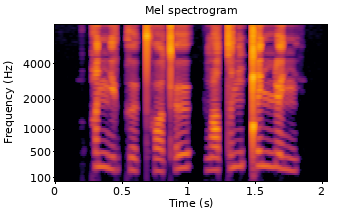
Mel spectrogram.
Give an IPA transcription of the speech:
q ə˥ nʲ ə˞˩ k ʉ˩ t̪ʰ ɔ˩ tʼ ʉ˥ | ɳ ʉ˩ tˤ ə˥ nʲ ǃ i˥ nʲ ɳ e˩ nʲ

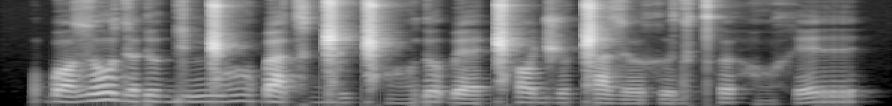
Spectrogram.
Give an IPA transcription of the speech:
ɓ ɔ z o d ɵ ɗ ɯ ɡ i ŋ͡ǁ ɔ̤ ɓ a t͡s ɡ͡ǁ i ǁʰ ɔ̤ ɗ ʊ ɓ ɛ ǁʰ ɔ d͡ʒ ʊ ǁ a z ɵ x ɯ d ʊ t̪ʰ ɵ h ɔ̤ x e r

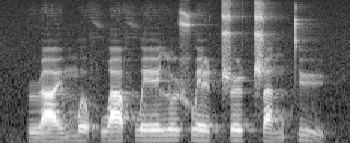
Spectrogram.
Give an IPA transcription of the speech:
ɻ a˧˥ ɪ̯ m ɤ˥˩ f w ä˥ f w e˥ ɪ̯ l u˥ ʂ w e˥˩ ɪ̯ ʈ͡ʂ ɻ̩˥ ʈ͡ʂ a˧˥ n t̪ y˥˩

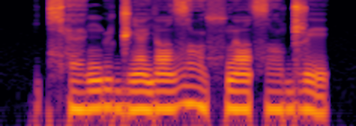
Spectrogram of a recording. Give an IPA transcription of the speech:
t͡ɕʰ æ̤ ŋ ʉ d͡ʒ æ̃ j æ̃ zˤ ɑ̤ sʷ ẽ sˤ ɑ̤ ɖ͡ʐ e

